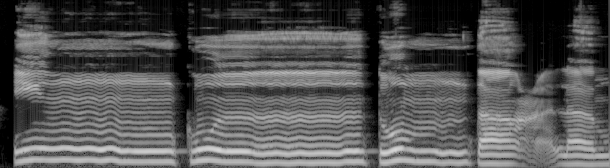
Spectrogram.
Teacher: Mim mati bertemu ta. Izhar. Izhar ni jelas.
